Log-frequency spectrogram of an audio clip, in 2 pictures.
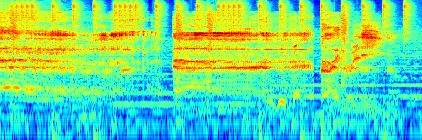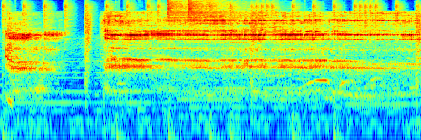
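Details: A girl's several loud, drawn-out belches over background music and applause, with Korean food and a contest mentioned; burping.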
